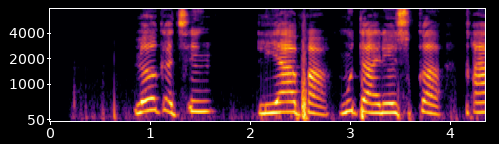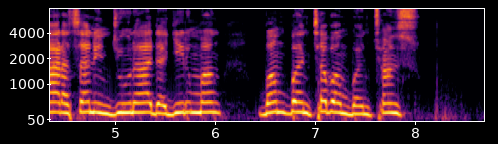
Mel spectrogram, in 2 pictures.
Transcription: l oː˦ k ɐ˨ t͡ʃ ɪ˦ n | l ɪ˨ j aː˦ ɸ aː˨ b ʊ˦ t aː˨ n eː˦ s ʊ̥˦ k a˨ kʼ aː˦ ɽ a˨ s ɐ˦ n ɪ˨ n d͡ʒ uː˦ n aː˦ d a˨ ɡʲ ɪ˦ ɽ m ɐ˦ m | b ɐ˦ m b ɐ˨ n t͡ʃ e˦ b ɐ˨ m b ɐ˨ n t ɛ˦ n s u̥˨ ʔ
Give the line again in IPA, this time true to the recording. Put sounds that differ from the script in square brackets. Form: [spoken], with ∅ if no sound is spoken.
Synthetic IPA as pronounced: l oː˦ k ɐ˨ t͡ʃ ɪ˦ n | l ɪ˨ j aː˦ ɸ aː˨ [m] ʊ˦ t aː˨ n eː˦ s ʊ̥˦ k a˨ kʼ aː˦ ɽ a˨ s ɐ˦ n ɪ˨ n d͡ʒ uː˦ n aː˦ d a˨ ɡʲ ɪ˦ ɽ m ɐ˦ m | b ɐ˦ m b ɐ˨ n t͡ʃ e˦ b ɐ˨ m b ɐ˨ n [t͡ʃ] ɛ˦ n s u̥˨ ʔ

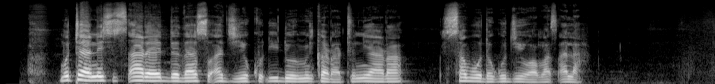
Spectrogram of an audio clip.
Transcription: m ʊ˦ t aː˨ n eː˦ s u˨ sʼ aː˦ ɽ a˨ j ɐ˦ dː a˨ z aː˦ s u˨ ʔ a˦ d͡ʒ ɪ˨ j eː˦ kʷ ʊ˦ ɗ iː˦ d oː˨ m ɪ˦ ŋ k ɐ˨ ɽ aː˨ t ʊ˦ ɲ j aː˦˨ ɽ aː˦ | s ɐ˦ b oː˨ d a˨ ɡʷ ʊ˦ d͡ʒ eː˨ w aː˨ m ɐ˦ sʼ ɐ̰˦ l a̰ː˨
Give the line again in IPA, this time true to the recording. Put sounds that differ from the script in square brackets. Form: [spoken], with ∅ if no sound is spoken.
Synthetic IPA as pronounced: m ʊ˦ t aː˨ n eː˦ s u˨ sʼ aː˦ ɽ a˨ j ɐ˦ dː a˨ z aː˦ s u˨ ʔ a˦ d͡ʒ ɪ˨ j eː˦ kʷ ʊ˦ ɗ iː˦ d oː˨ m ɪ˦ ŋ k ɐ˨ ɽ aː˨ t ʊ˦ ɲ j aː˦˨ ɽ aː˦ | s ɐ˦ b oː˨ d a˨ ɡʷ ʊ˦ d͡ʒ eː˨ w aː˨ m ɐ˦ sʼ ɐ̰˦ l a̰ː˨

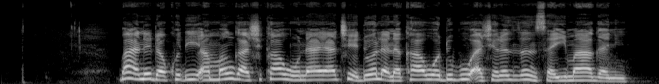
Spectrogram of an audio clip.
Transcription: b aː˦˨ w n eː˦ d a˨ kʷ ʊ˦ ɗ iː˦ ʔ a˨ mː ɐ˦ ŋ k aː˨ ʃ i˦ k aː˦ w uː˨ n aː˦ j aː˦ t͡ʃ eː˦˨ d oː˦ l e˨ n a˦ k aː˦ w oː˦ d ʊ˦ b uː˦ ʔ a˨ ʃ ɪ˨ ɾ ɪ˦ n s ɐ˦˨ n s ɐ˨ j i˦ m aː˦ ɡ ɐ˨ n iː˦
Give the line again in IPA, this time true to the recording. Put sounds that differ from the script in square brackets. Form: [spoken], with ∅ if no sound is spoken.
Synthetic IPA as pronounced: b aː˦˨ [∅] n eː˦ d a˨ kʷ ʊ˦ ɗ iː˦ ʔ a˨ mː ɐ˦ ŋ [ɡ] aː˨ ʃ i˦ k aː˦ w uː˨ n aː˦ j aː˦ t͡ʃ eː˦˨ d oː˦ l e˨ n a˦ k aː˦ w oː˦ d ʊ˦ b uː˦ ʔ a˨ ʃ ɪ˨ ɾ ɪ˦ n [z] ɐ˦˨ n s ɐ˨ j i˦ m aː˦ ɡ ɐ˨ n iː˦

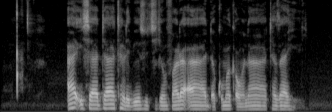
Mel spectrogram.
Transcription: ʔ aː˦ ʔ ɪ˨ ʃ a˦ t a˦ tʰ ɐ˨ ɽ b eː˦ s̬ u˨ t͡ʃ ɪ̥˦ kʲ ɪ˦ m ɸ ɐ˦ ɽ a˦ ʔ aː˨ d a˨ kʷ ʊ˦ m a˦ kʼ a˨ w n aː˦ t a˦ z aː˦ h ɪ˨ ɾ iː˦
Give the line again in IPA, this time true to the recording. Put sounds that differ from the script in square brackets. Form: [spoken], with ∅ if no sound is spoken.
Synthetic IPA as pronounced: ʔ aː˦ ʔ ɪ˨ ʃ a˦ t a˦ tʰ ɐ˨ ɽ b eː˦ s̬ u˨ t͡ʃ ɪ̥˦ kʲ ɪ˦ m ɸ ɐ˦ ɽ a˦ ʔ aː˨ d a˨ kʷ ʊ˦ m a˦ kʼ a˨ w n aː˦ t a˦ z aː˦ h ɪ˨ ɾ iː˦

